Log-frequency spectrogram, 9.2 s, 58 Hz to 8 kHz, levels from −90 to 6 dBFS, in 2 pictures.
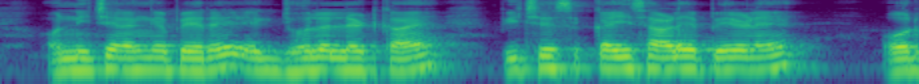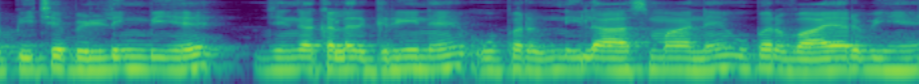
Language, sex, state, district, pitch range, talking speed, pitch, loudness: Hindi, male, Chhattisgarh, Rajnandgaon, 135-145 Hz, 195 wpm, 140 Hz, -16 LUFS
